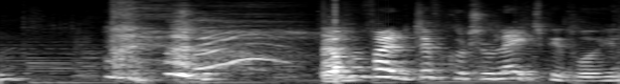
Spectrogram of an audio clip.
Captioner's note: they laugh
